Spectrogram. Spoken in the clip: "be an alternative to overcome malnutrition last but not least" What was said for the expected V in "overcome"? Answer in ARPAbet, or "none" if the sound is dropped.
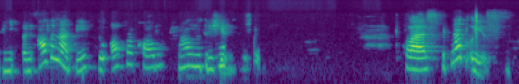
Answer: F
